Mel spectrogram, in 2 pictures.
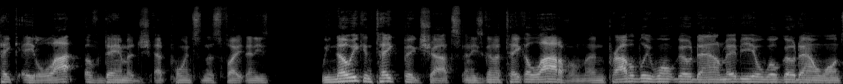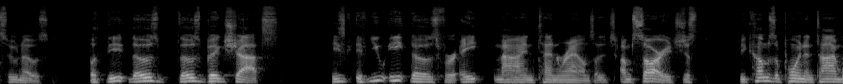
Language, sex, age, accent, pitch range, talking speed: English, male, 40-59, American, 100-135 Hz, 235 wpm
